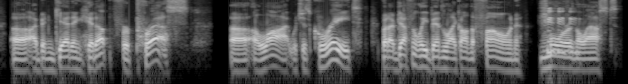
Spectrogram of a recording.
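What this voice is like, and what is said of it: Slightly hoarse voice. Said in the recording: “my voice is actually a little hoarse right now just because I've been talking more this week than I normally would”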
